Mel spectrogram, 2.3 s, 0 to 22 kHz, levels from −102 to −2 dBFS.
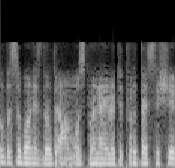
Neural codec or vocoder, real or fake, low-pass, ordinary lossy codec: codec, 44.1 kHz, 0.9 kbps, DAC; fake; 19.8 kHz; AAC, 24 kbps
